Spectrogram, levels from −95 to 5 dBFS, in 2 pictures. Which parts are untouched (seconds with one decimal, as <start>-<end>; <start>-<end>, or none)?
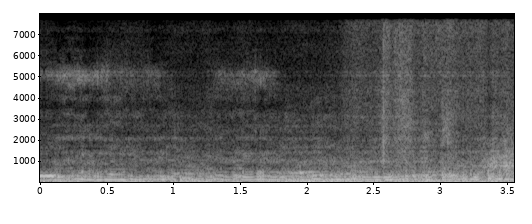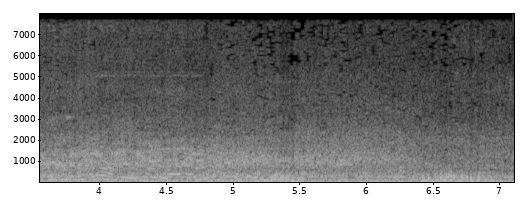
3.5-4.0; 4.8-7.1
